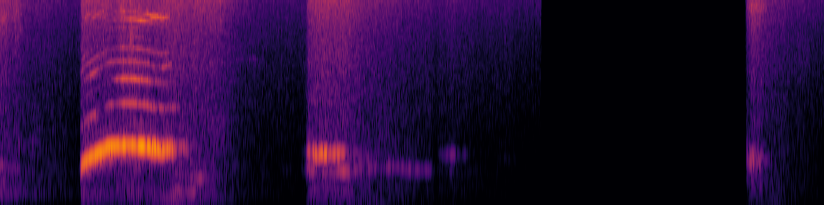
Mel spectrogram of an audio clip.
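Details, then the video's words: Newborn baby monkey, hand-reared at home, happy to see its milk, calls in a sweet little voice: one loud, clear cry that rises and then falls, a shorter, softer second call, and a brief faint squeak near the end. "calling in its sweet little voice, the newborn baby monkey was happy to see the milk"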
